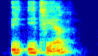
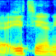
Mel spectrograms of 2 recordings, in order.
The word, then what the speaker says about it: Etienne: Etienne? How do you say his name? – Etienne. – Yeah, Etienne.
